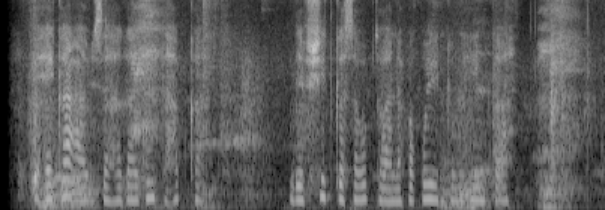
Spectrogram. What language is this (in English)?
Somali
